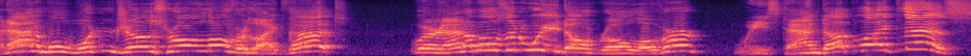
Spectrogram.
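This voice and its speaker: The speaker uses a put-on character voice with a high pitch. The pace is fairly slow. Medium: read story.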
